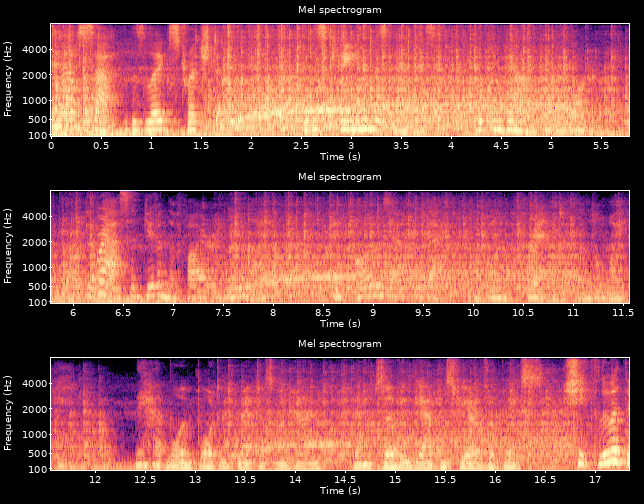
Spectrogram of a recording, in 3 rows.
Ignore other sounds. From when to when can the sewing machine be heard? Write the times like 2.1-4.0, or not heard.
0.0-17.3.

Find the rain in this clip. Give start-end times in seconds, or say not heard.
not heard.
